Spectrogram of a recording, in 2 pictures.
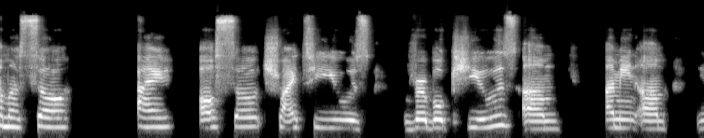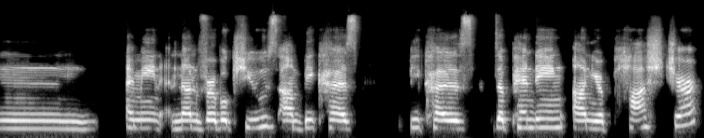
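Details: Real recording of an adult woman who stutters and reports blocking and repeating words, speaking as a panelist; stuttering.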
